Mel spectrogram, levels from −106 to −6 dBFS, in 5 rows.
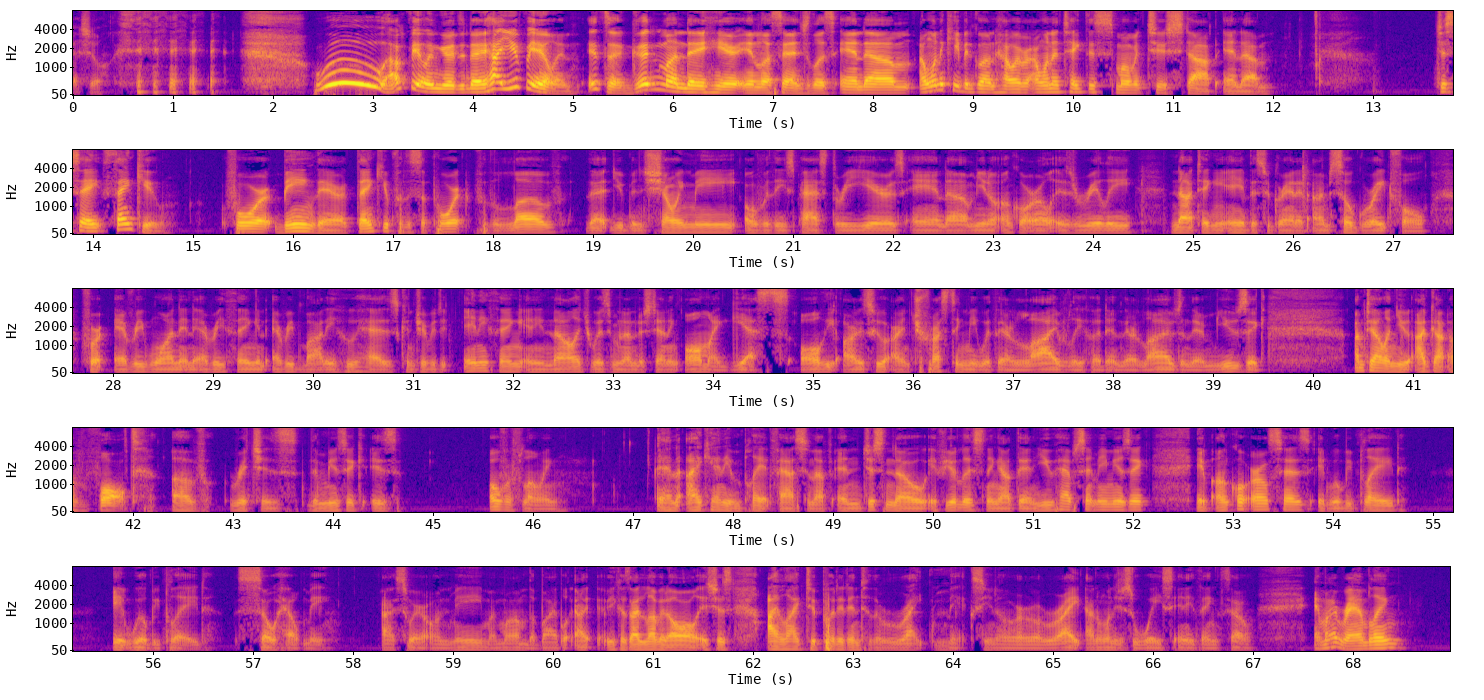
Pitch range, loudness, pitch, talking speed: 75-110 Hz, -24 LUFS, 85 Hz, 175 wpm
